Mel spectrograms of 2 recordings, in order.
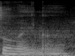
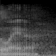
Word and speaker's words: Elena: I always said Alana. – It's Elena. – How do you know it's Elena? Did you watch it? Because I know somebody whose name is spelled exactly like that, and she pronounces it Elena.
